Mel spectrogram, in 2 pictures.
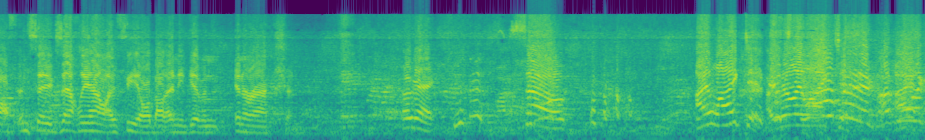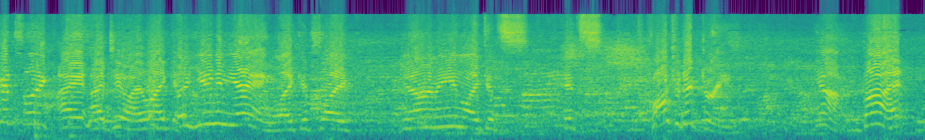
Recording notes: LIVE at Molly Malones in Covington, KY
